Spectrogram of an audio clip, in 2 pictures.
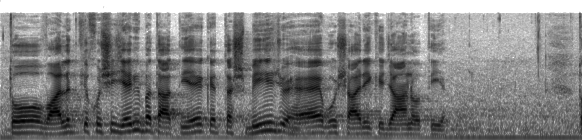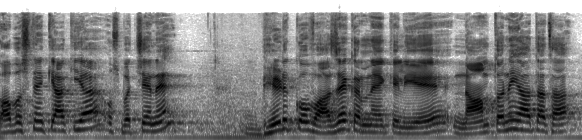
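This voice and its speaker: A man giving an explanatory class lecture in a deliberate manner, pausing and posing questions that he then answers. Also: fairly high pitch, slight background noise. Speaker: lecturer teaching Urdu rhetoric.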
